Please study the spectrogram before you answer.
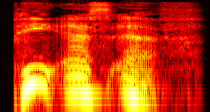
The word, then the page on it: psf: British English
